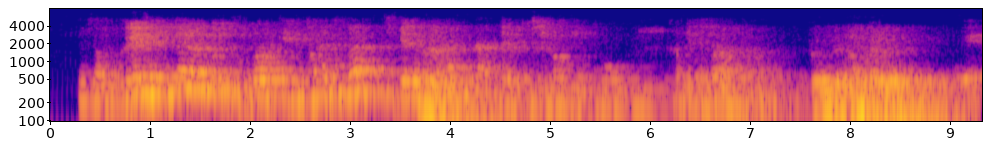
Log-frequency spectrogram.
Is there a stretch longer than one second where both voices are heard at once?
No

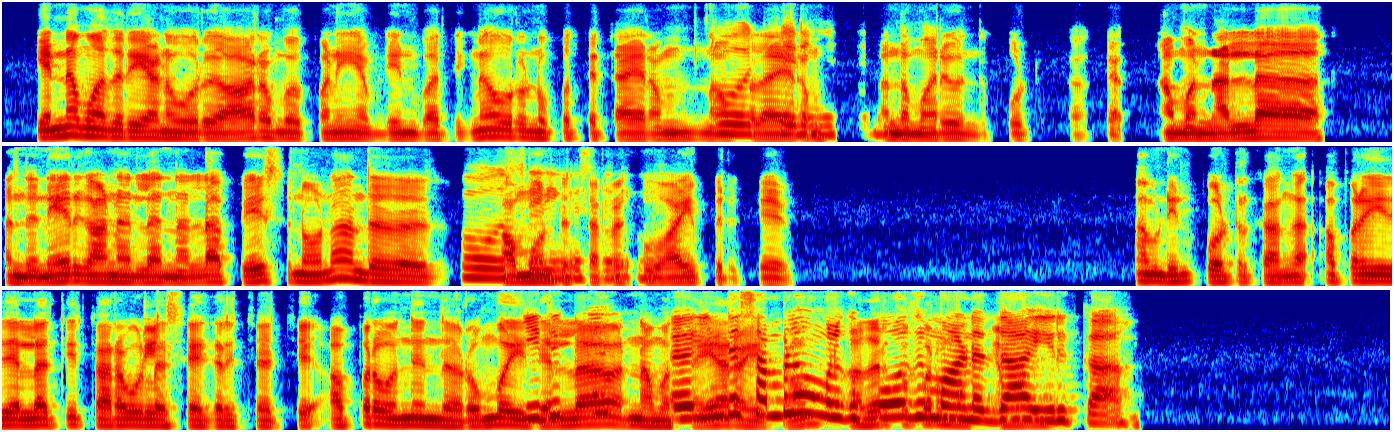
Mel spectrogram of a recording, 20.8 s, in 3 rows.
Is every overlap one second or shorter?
No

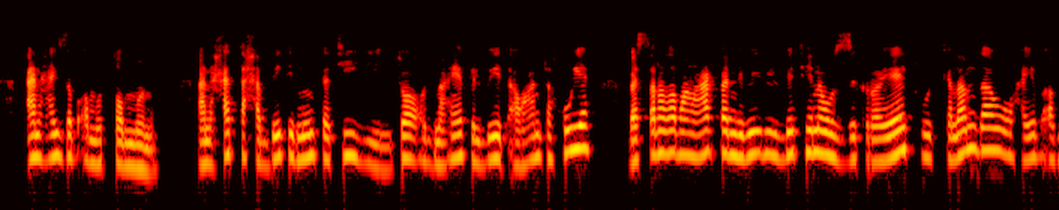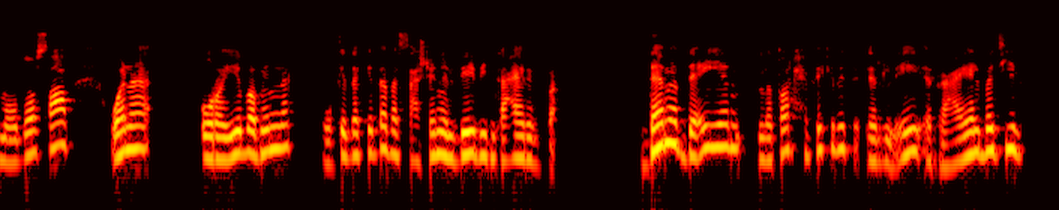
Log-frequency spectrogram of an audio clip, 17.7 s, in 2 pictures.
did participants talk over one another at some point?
No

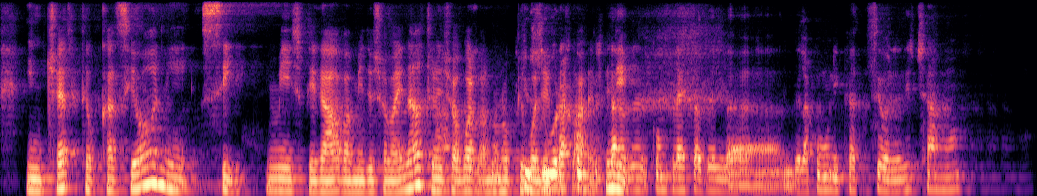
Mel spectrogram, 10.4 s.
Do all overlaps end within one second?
No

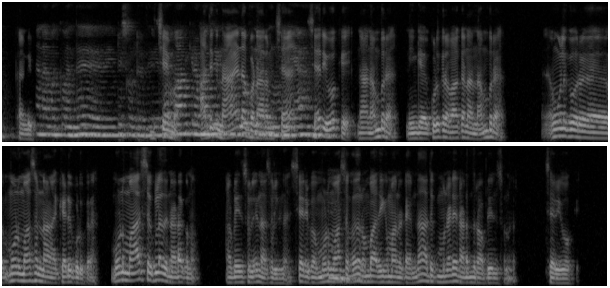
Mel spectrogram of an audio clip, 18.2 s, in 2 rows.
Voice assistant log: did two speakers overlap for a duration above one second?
Yes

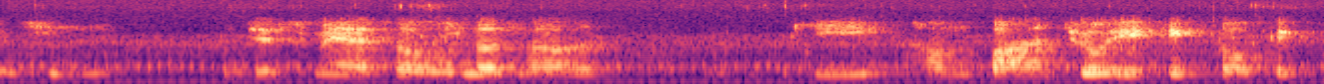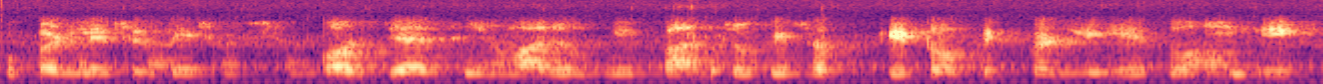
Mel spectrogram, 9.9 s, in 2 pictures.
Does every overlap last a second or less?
Yes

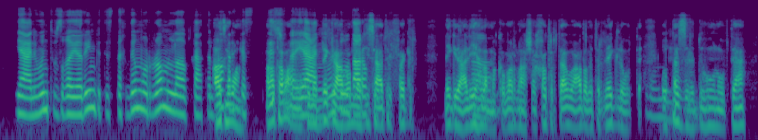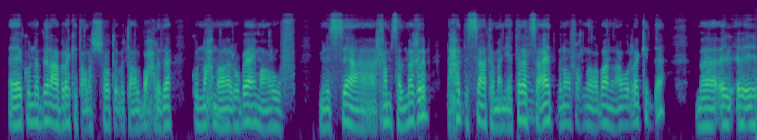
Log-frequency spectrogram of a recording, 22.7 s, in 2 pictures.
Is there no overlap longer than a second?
No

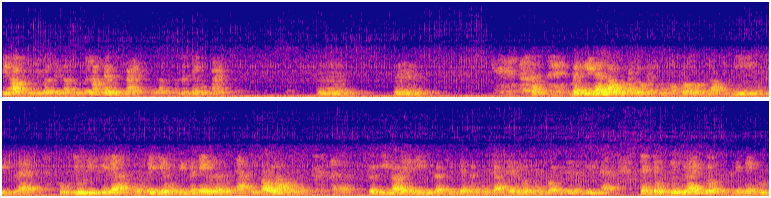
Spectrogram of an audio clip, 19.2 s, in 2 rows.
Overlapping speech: No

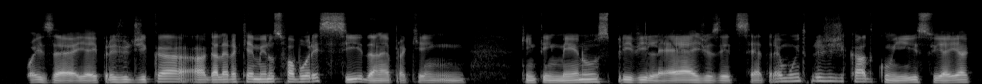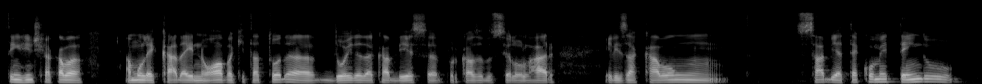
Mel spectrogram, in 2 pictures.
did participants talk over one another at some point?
No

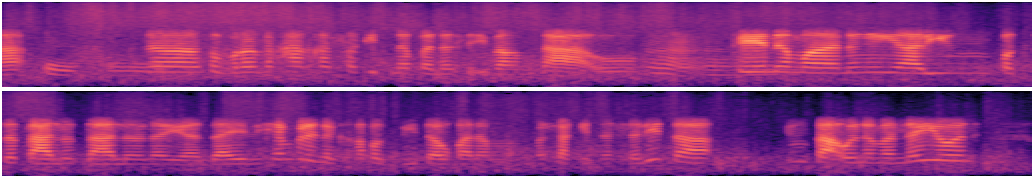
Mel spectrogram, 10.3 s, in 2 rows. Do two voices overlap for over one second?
No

